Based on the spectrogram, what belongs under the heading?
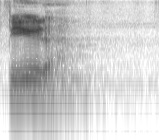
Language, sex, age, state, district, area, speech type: Hindi, male, 60+, Uttar Pradesh, Bhadohi, urban, read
